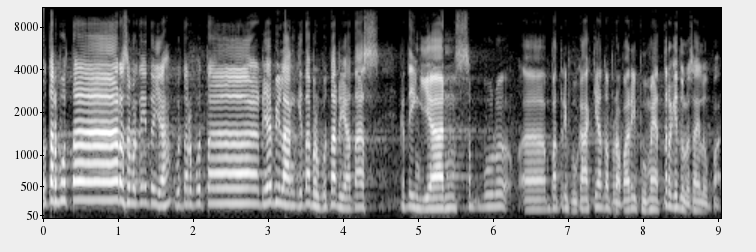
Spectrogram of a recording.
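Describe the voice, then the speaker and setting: A man speaks in a raised, projected voice at a high pitch and a fairly quick pace. His tone is animated, bright and sharp, with very wide pitch swings. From Indonesia, Surabaya (East Java). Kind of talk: sermon. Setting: church hall with audience.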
